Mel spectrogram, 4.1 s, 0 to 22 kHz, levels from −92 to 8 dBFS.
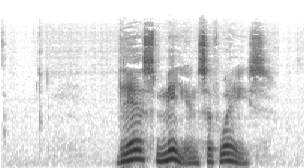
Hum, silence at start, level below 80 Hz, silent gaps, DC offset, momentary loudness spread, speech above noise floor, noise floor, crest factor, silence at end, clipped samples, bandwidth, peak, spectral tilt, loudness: none; 1.55 s; -56 dBFS; none; under 0.1%; 11 LU; 45 dB; -61 dBFS; 18 dB; 0.5 s; under 0.1%; 13 kHz; -2 dBFS; -4.5 dB/octave; -17 LUFS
